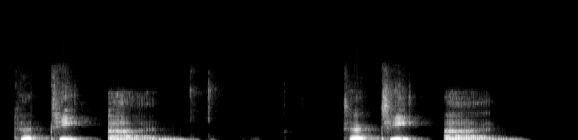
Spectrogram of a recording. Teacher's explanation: See, we've got the glottal stop right in the middle of the word. Tati, tati, and then ud, ud.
